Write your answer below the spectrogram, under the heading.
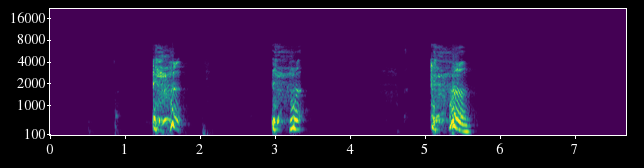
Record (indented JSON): {
  "three_cough_length": "7.7 s",
  "three_cough_amplitude": 32767,
  "three_cough_signal_mean_std_ratio": 0.32,
  "survey_phase": "alpha (2021-03-01 to 2021-08-12)",
  "age": "65+",
  "gender": "Female",
  "wearing_mask": "No",
  "symptom_none": true,
  "smoker_status": "Never smoked",
  "respiratory_condition_asthma": false,
  "respiratory_condition_other": false,
  "recruitment_source": "REACT",
  "submission_delay": "2 days",
  "covid_test_result": "Negative",
  "covid_test_method": "RT-qPCR"
}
